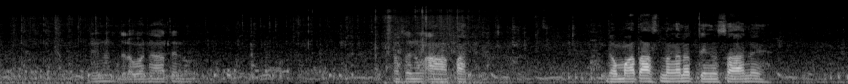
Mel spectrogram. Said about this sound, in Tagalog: Alright, so ito yung mga ibon.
